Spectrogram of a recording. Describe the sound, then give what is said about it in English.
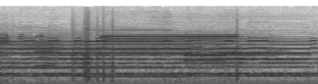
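Many car horns blare at once in a parking lot, each driver honking once in reply to a preacher, in a sustained, overlapping chorus that holds steady for several seconds with a few brief clicks and bumps mixed in. “Now, we need to understand, how many of you in this parking lot today have made a Jesus Christ? If you have, honk your horn one time.”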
